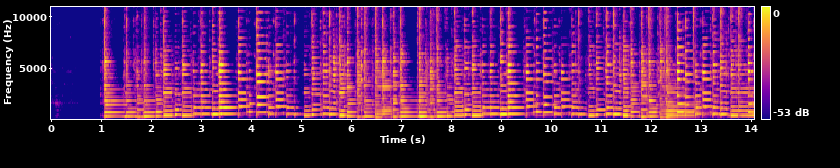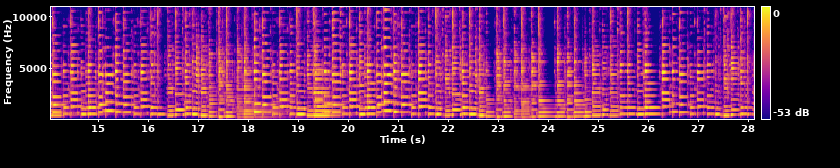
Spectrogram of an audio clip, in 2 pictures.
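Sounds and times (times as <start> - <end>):
Irish mandolin playing in D major: 0.0 - 28.1.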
